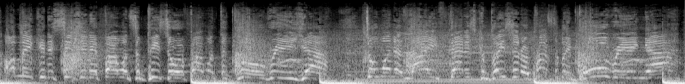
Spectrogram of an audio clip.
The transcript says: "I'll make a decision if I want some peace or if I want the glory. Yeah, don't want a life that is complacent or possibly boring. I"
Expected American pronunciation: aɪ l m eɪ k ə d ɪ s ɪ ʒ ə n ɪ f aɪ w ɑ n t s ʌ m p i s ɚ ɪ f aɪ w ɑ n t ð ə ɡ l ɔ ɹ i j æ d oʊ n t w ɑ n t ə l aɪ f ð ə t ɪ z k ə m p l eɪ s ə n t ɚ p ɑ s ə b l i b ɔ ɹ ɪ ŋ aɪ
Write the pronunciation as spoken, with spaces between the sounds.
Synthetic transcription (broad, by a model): aɪ l m eɪ k ə d ɪ s ɪ ʒ ə n ɪ f aɪ w ɑ n t s ʌ m p i s ɚ ɪ f aɪ w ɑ n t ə ɡ l ɔ ɹ i j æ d oʊ n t w ɑ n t ə l aɪ f ð ə t ɪ z k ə m p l eɪ s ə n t ɚ p ɑ s ə b l i b ɔ ɹ ɪ ŋ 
